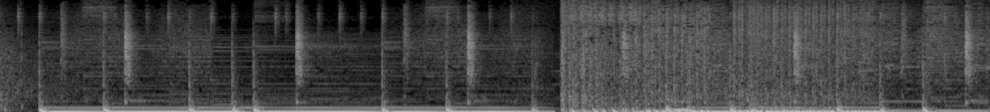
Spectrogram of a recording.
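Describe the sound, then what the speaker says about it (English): Suppressive marching gunfire in the game Zenless Zone Zero comes as rhythmic bursts of heavy shots over a deep, sustained droning bed, with a denser, louder volley of rapid fire breaking in partway through. "Gunfire? This pattern. Suppressive marching fire."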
